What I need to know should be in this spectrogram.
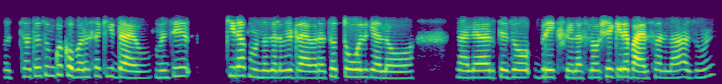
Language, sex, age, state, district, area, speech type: Goan Konkani, female, 18-30, Goa, Bardez, urban, conversation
